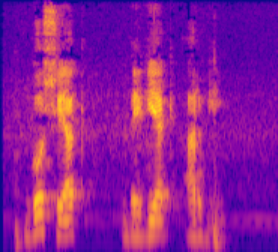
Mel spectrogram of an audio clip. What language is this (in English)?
Basque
